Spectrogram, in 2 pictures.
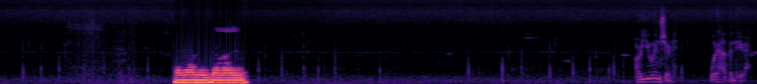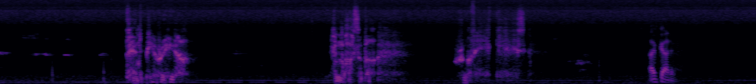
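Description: A young man speaks through a headset microphone.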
